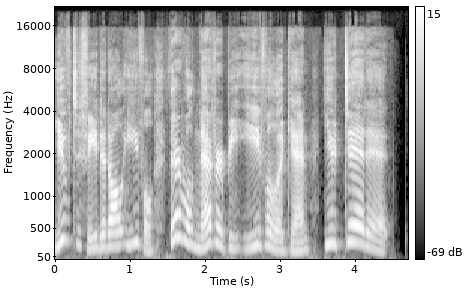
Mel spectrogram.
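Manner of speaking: mock patronizing, condescending, talking-down tone. Describing a dub scene, quoting her line to him in a mock-condescending tone. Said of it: "they gave her this like condescending fucking tone of".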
